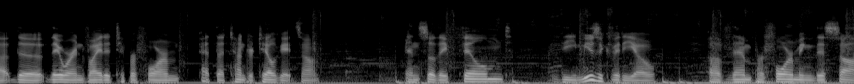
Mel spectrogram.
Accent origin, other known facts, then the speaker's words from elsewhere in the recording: Michigan, United States; I'm from Michigan, and I'm only 30.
